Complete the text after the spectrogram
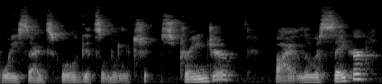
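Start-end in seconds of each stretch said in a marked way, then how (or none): none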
